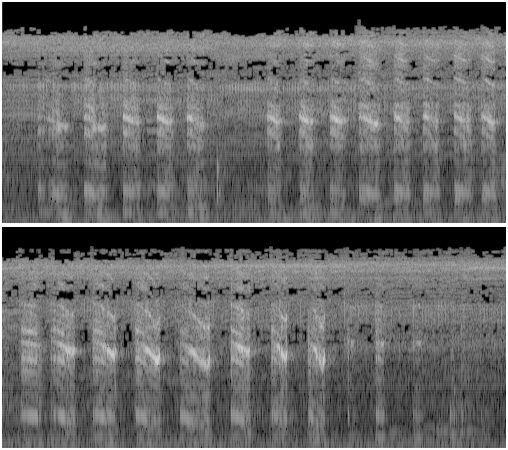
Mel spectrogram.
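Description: Electric nail file with a carbide bit running with a low steady hum against the nail, under a long run of quick, high chirps with falling pitch, about three or four a second.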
